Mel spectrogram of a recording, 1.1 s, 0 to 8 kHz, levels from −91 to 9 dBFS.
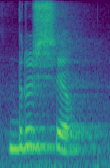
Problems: none marked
